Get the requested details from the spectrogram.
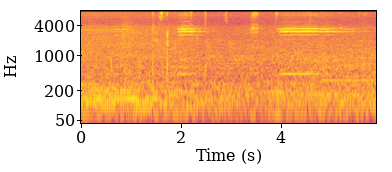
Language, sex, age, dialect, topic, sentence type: Marathi, female, 25-30, Varhadi, banking, question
